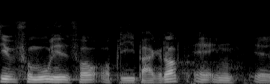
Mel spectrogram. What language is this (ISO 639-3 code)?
dan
